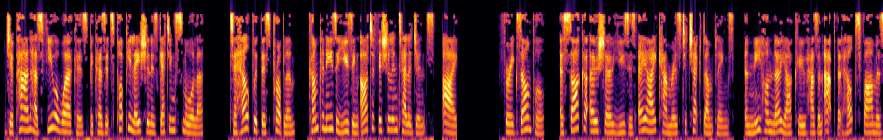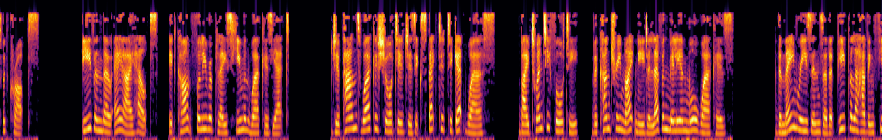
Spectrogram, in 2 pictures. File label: English NORMAL Reading; Japan Uses Smart Computers to Help with Work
